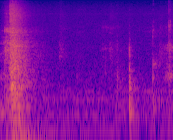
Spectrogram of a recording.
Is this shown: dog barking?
no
